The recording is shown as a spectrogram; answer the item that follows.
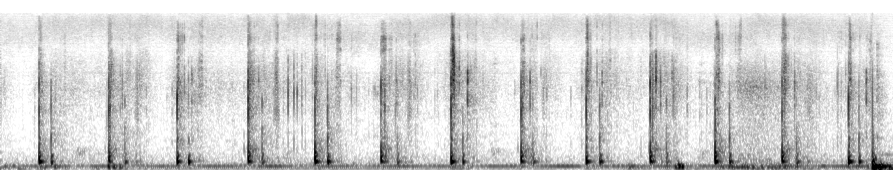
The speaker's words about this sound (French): Et se trouve en bas des escaliers. Il monte les escaliers.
